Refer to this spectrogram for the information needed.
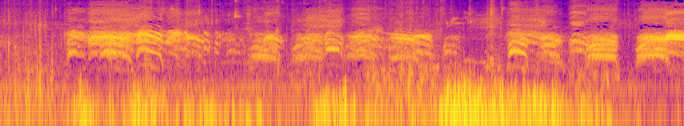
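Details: Crows fighting for food, a chorus of loud grating caws from many birds, with low rumbling background noise underneath.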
